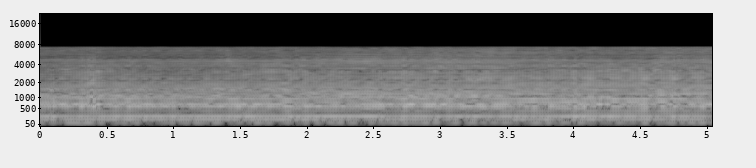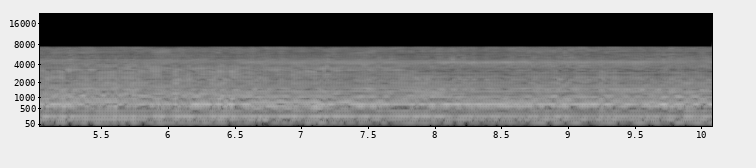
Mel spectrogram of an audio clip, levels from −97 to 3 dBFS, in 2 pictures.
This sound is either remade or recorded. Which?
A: remade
